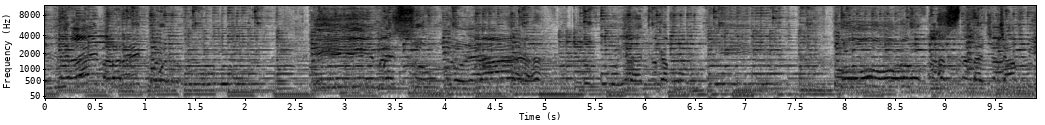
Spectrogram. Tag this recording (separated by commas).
Music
